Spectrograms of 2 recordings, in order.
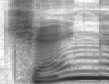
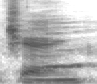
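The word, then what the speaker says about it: Qiang: The servant we saw earlier, or guard, uh, Chang, I think is how you say it. Q I A N G King I think it's I think it's like Chang Chang tries to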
